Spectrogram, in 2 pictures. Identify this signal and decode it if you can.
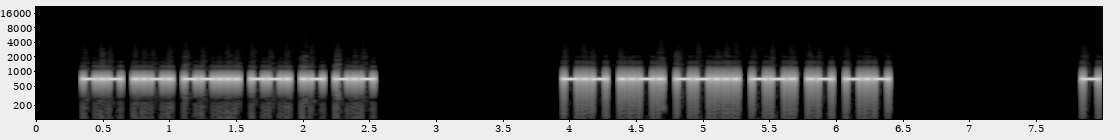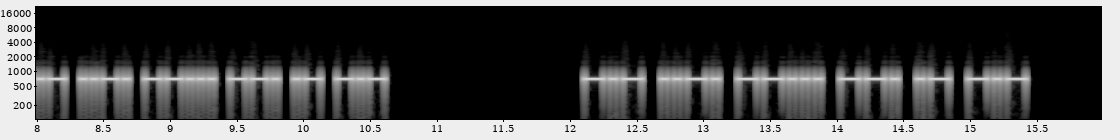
Morse code, heard as a keyed tone, about 32 wpm, 700 Hz. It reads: KF7GAK KF7GAK KF7GAK KF7GAK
